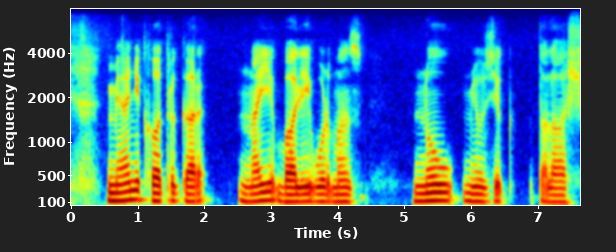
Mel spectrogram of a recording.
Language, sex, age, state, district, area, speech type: Kashmiri, male, 30-45, Jammu and Kashmir, Anantnag, rural, read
